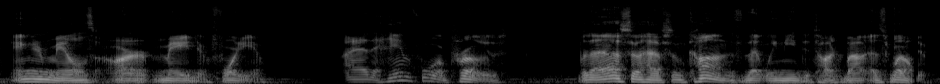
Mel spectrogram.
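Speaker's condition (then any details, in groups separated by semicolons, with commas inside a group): Spastic diplegia cerebral palsy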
